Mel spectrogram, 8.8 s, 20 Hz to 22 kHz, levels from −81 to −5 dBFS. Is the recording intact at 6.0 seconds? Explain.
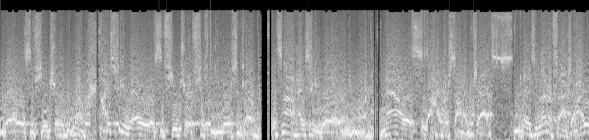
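No. At 6.0 s, as throughout, the speech is blaring, harsh and nearly square-edged, with background noise as loud as the talking. Likely float read as integer: 32-bit float samples interpreted as 32-bit integers.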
